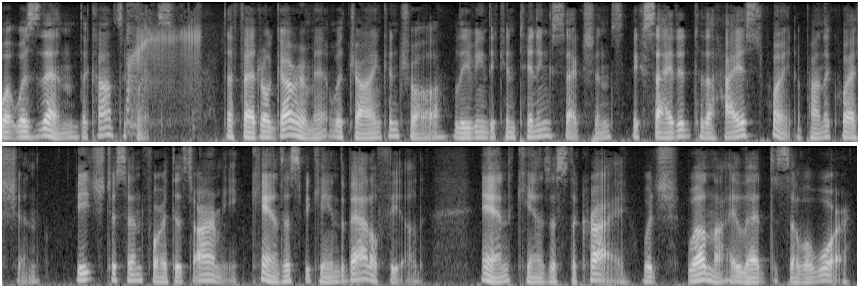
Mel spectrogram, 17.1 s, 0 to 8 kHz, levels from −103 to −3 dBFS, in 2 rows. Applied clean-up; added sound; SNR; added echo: none; Fart; 12 dB; none.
